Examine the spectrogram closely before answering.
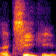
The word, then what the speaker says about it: Axiki: And then when you say that, Zadel, as you're approaching the hunters, the the leader of the uh Axiki clan, that's pronounced Axiki, by the way.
